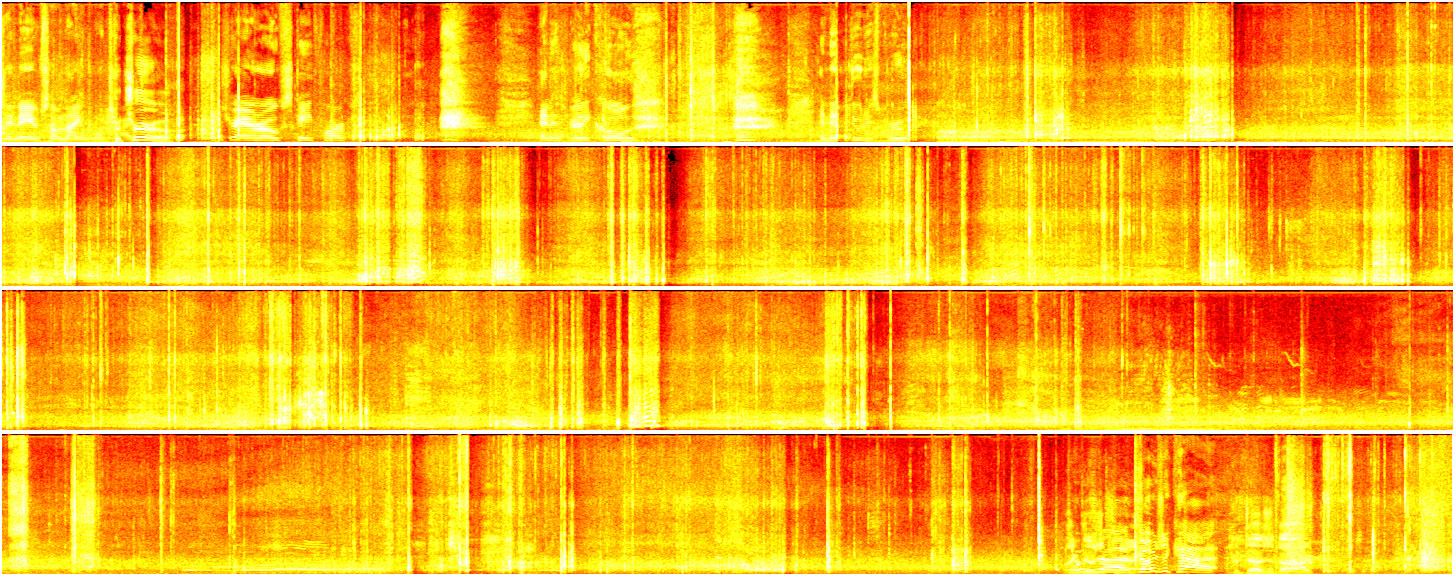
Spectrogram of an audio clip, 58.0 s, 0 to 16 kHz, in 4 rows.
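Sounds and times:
skateboard wheels rolling on concrete: 0.0s - 58.0s
skateboards clacking on concrete: 0.0s - 58.0s.

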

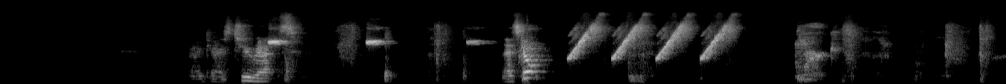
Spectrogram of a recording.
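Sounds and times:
rising whistle chirps: 2.7s - 3.0s, 3.7s - 3.9s, 5.7s - 7.5s.

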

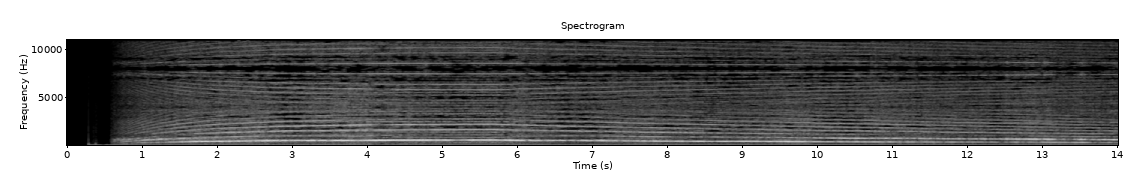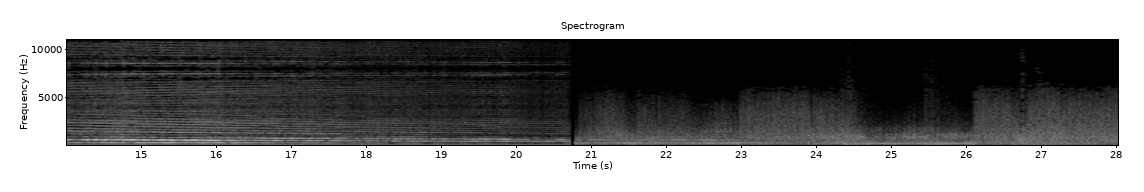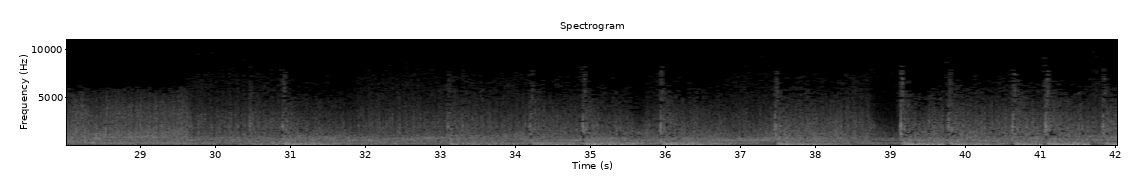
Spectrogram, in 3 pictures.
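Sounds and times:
air-raid siren wailing: 0.6s - 42.0s.

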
